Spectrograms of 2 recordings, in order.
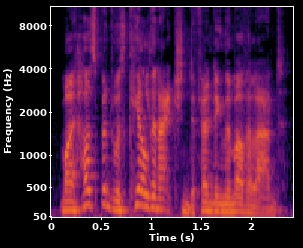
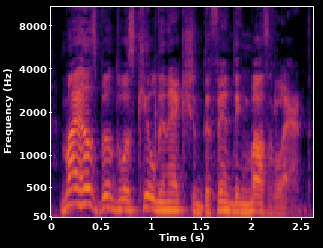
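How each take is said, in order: First: It is said in the speaker's normal accent. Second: It is said in a put-on Russian accent. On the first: The speaker calls it wrong. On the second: The speaker calls it right.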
